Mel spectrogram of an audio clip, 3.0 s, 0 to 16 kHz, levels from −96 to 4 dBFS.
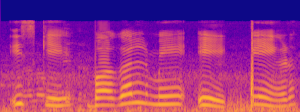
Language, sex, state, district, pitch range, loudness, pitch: Hindi, female, Bihar, West Champaran, 215-270 Hz, -18 LUFS, 235 Hz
